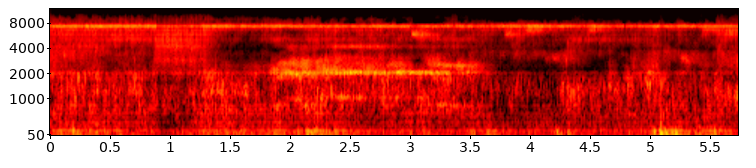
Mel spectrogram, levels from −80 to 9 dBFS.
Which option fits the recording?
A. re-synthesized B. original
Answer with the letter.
A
